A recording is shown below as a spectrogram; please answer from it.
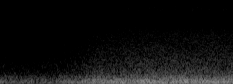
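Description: Faint low rumbling background noise that slowly grows louder.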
